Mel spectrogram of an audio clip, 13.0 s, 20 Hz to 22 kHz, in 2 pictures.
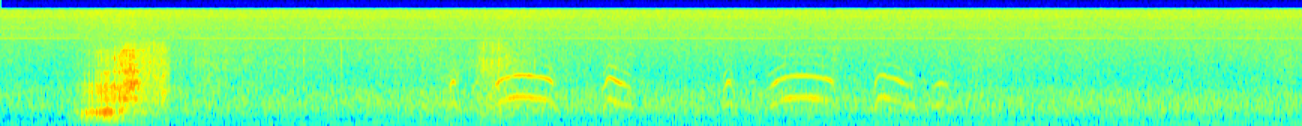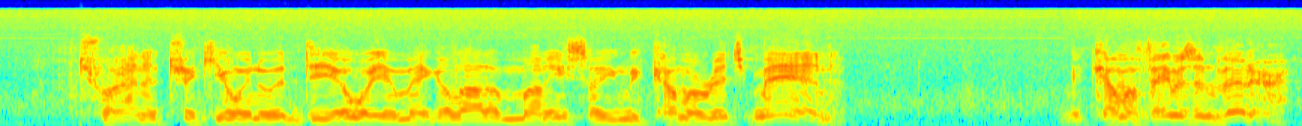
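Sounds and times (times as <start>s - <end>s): steady low hum: 0.0s - 13.0s
bird calling: 2.2s - 5.0s.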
